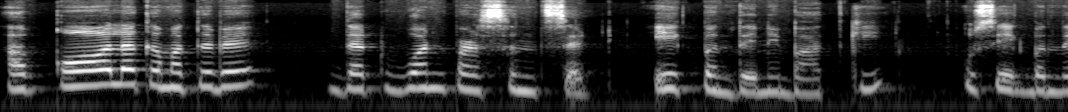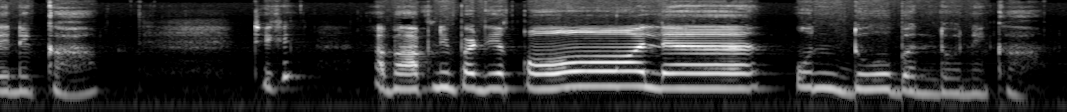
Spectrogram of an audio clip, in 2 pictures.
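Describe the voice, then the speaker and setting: A woman teaching Quran recitation rules in a podcast lesson, explaining patiently and reciting example words slowly, mixing English words into her talk. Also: high voice, vocal fry, dark tone. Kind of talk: spoken tajweed lesson in a podcast.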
